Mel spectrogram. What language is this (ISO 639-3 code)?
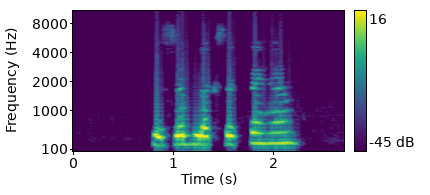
urd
